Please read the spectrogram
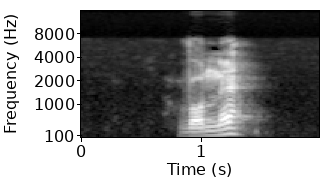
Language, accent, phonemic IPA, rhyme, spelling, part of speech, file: German, Austria, /ˈvɔnə/, -ɔnə, Wonne, noun, De-at-Wonne.ogg
- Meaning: 1. bliss, joy; delight 2. lust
